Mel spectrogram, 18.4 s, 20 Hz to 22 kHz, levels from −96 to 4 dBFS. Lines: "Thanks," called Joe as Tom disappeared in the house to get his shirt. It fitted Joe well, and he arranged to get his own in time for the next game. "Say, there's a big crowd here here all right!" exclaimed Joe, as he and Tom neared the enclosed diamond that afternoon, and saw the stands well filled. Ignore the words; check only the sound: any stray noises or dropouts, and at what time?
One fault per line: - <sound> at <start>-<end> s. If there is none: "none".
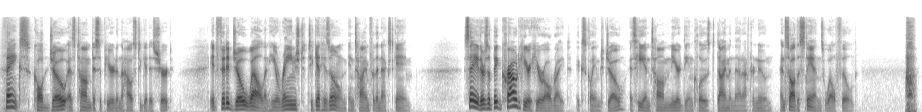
- breath at 18.1-18.4 s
